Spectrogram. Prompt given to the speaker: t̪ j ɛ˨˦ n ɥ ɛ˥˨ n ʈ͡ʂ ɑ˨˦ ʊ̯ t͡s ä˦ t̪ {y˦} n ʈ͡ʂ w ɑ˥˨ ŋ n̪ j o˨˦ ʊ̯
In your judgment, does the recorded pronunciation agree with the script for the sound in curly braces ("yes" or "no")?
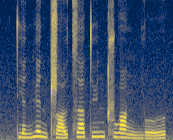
yes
